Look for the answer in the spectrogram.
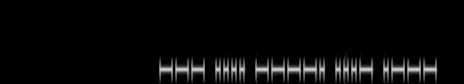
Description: Morse code, heard as a keyed tone, about 32 wpm, 700 Hz. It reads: OH9VJ
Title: DXCC-100 Call Signs - 5 Characters - 30wpm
